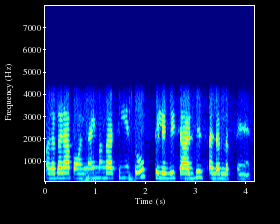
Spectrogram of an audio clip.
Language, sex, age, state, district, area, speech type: Urdu, female, 18-30, Delhi, North East Delhi, urban, conversation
